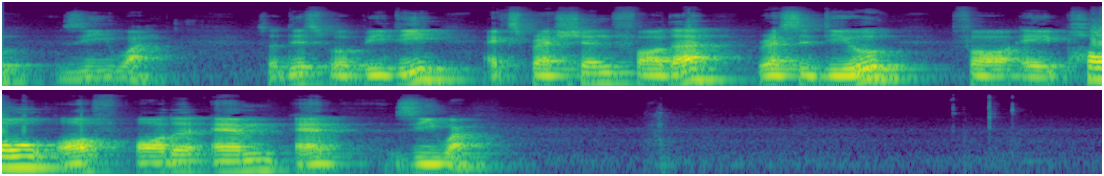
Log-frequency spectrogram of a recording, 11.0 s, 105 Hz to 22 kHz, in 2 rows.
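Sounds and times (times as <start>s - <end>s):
faint clicks: 10.2s - 10.7s.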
